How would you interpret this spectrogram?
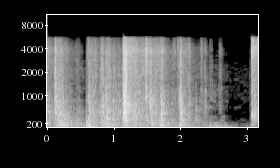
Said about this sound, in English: Open that door, Pearl. Come on. You can't get out the back way. Well, you're going to open it? All right, let's break it open.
